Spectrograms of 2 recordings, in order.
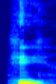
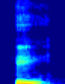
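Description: First: Mother answering. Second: Put-on high, questioning child's voice; girl asking. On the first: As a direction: confirm HE gently, as an answer. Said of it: "her mother said". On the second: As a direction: ask HE as a high, puzzled question. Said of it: "the girl asked". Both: A narrator's reading.

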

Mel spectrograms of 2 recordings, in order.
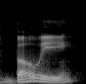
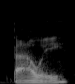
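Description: First: "Bowie" with first syllable rhyming with go; American pronunciation. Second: "Bowie" with first syllable rhyming with cow; Manchester pronunciation. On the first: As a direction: say "Bowie" as BOH-ee, long o. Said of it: "Bowie is the correct pronunciation". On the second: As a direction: softly say "Bowie" as BOW-ee. Self-corrects to the Manchester pronunciation. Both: Shown as a demonstration.

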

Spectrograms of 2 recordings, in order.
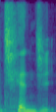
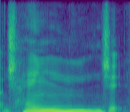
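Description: First: Change said short, its middle nasal n swallowed; wrong pronunciation. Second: Change drawn out slowly with a long humming n; clear nasal n. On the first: Teacher showing learners what to avoid, change without its nasal. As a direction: clip the nasal sound out of change. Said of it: "不要念change啊". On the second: Teacher modelling change for learners, long clear nasal. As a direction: hold the nasal n in change before the final sound. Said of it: "不要忘记那个鼻音哦". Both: Shown as a demonstration.

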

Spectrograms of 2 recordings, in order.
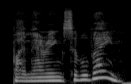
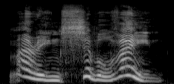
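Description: First: Said in the usual way. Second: Loud, drawn-out exclamation of disbelief; amazed cry. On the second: A narrator's reading. Lord Henry hears of his friend's marriage plan, amazed cry. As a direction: cry the words out slowly, astonished. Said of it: "looking at him in perplexed amazement".

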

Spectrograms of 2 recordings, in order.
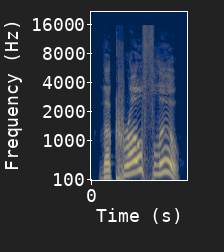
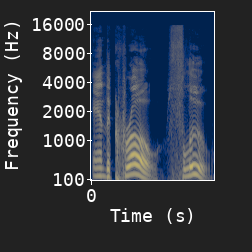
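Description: First: Slow dramatic, raised. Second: Slow, drawn-out announcer line; slow dramatic. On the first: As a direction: proclaim it slowly and grandly. Repeated louder, higher. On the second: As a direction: savor each word slowly. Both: Acted.

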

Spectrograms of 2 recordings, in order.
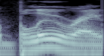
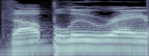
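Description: First: Said in the usual way. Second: The article "the" set out before "Blu-ray"; stress on the article. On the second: Shown as a demonstration. Host weighs up a nickname for Kaepernick, stressing "the". Choosing between two nickname forms.

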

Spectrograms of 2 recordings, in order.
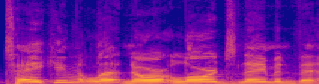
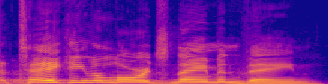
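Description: First: Loud, high, tripping over "Lord's"; stumbling loud take. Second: "Taking the Lord's name in vain" loud, high and slow, every word placed; slow emphatic retake. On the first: Preacher to congregation, loud stumbling first try. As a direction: blurt it out and fumble the word. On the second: Preacher fixing his slip for the congregation, slow and loud. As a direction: say it again deliberately, clean and clear. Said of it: "I should have used Bob's name". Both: Real, not acted.

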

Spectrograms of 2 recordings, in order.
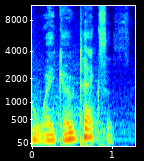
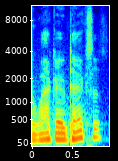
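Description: First: Waco said WAY-koh; usual Waco pronunciation. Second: Waco said WACK-oh; Waco mispronounced for fun. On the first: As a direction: say Waco with a long A, as in "way". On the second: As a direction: say Waco like "wacko", short flat A, as a joke. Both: Retold or imitated. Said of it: "I said it differently".

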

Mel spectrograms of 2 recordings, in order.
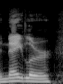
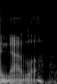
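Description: First: "Nadler" pronounced NAYD-ler; Nadler with long A. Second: "Nadler" pronounced NAD-ler; Nadler with short A. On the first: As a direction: give "Nadler" the A of "day". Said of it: "or you can say Nadler". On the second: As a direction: give "Nadler" the A of "cat". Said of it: "I like to say Nadler". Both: Shown as a demonstration.

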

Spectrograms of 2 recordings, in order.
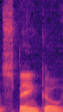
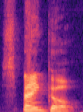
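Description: First: Said in the usual way. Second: Loud, high shouted catchphrase; retold shout. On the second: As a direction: shout it out like a gleeful battle cry. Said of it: "he would sometimes shout".

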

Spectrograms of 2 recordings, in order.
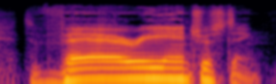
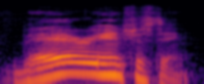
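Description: First: Said in the usual way. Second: Much softer, musing repeat; pointed aside. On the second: Real, not acted. Repeating a suspicion to listeners, pointed soft aside. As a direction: drop the volume and draw out "Very".

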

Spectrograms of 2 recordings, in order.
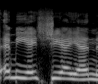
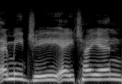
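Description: First: M E H G A N spelt out, H before G; wrong spelling of MEGHAN. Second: M E G H A N spelt out, G before H; corrected spelling of MEGHAN. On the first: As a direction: spell out M E H G A N letter by letter. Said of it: "It's pronounced Megan, not". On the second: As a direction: spell out M E G H A N letter by letter. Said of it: "It's M E G H A N". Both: Shown as a demonstration.

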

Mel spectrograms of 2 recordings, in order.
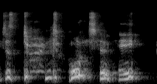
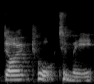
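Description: First: Higher retold order broken by a laugh; amused mock insistence. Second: Said in the usual way. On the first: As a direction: repeat the order, cracking up as you quote it.

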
